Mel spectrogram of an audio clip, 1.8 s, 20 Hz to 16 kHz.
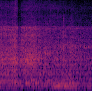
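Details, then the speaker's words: Lionel #60 trolley, 50+ years old, on test track after full repair and cleaning, power almost all the way up: small motor gives a steady high-pitched whir, much quieter than its earlier growl, with a slight grind; normal running. "very i nice it runs a lot quieter and better a little grind to it not too bad light works great looks good works"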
